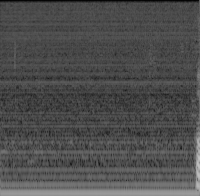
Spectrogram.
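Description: Steady low electrical mains hum from the stage sound system, a constant drone with evenly spaced overtones that does not change.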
